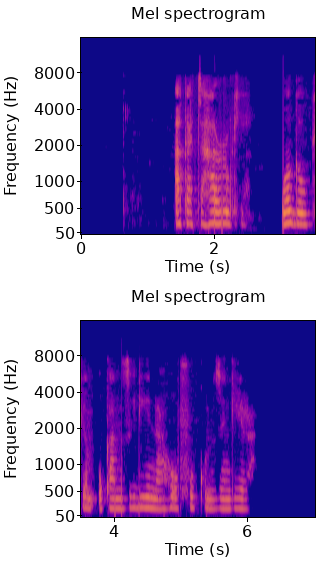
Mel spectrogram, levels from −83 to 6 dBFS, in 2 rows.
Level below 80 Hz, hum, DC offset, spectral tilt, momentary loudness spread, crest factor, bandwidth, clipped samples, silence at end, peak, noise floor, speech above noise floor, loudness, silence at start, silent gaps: -68 dBFS; none; under 0.1%; -4 dB/octave; 12 LU; 24 dB; 11 kHz; under 0.1%; 0.9 s; -6 dBFS; -73 dBFS; 44 dB; -30 LUFS; 1.4 s; 2.88-3.01 s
